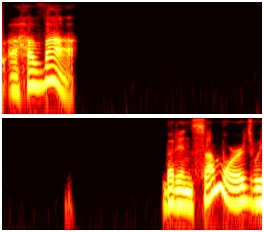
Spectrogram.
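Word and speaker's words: אהבה: This should have been originally ahava, but we were lazy and we didn't pronounce the T at the end. So it turned into ahava.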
